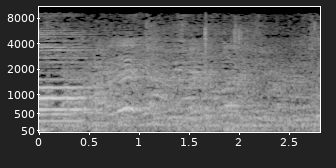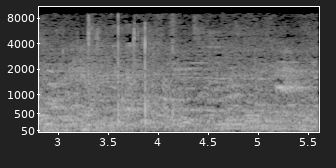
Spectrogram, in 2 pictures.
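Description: A crowd chatters and calls out in a large echoing hall.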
